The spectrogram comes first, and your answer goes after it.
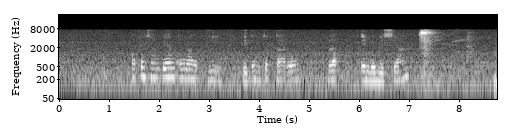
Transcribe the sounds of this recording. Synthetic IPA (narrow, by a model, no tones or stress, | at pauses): ʔɔpɔsampeanoɾawəd̪̥i̤ | d̪̥i̤t̪unt̪ʊt̪̚kaɾo | lɔk̚ | end̪onesia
